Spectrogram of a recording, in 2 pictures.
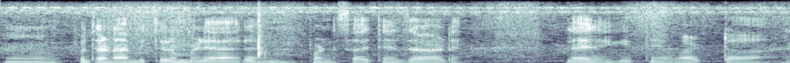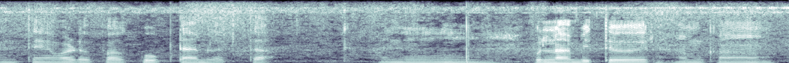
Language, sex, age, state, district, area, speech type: Goan Konkani, male, 30-45, Goa, Quepem, rural, spontaneous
